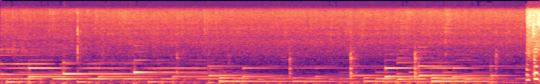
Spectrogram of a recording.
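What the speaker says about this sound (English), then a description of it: "I'm just going to fry the vegetables in a little bit of oil in this Dutch oven" Vegetables frying in a little oil in a Dutch oven, a soft steady sizzle with occasional stirring clicks, partly covered by gentle background music.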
